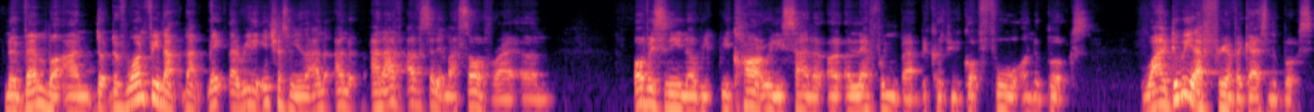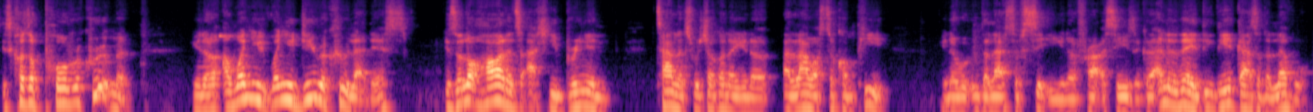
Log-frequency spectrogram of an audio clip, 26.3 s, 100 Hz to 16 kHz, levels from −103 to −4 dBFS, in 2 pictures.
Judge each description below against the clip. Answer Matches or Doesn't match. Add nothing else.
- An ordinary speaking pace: Doesn't match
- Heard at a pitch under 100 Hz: Doesn't match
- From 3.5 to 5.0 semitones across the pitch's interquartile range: Matches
